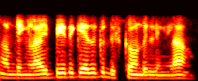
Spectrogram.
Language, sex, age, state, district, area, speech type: Tamil, male, 18-30, Tamil Nadu, Dharmapuri, rural, conversation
